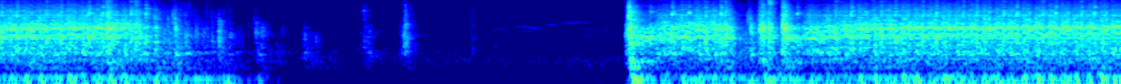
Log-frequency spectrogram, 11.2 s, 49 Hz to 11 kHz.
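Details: Zetor 4911 tractor diesel, stored in a dry shed since last run 3 Oct 2012 (engine renovated just before storage), with a loose core plug at the back of the head: runs rough, cuts out to near silence with clicks, then catches and settles to steady idle; first start after storage.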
